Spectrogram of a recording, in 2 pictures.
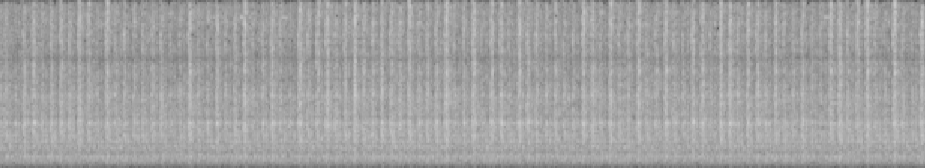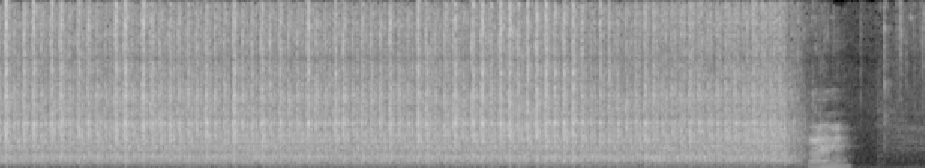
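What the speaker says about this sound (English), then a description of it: "Okay, so I'm sewing the two sides together, making sure that both sides are caught in there." A sewing machine runs steadily for about eleven seconds, stitching the sides of a child's sweatpant leg together with a fast even whir, then stops abruptly at the end.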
